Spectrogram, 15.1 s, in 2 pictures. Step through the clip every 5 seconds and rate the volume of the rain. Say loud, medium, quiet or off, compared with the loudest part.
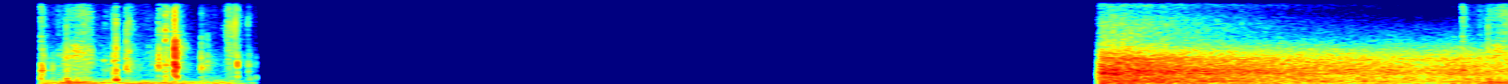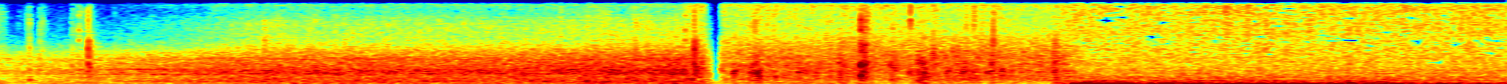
off, loud, loud.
